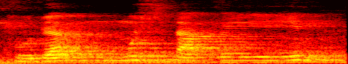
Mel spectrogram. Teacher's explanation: idgham bi guna, tanwin ketemu dengan mim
